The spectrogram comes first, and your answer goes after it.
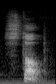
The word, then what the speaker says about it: stop: ejemplo doblaría la p recordemos que stop en un inglés mal pronunciado parecería que tiene dos sílabas stop pero no es stop es un solo golpe stop stop una sílaba por tanto cumple la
